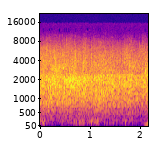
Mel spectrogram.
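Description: A crowd applauds steadily at a baptism, a dense, even wash of clapping that holds at a consistent loudness throughout with no talking over it.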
